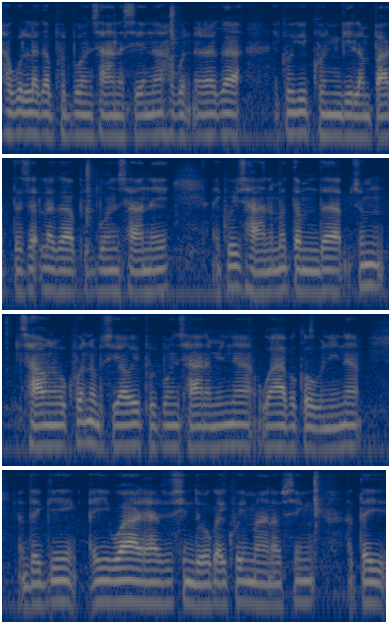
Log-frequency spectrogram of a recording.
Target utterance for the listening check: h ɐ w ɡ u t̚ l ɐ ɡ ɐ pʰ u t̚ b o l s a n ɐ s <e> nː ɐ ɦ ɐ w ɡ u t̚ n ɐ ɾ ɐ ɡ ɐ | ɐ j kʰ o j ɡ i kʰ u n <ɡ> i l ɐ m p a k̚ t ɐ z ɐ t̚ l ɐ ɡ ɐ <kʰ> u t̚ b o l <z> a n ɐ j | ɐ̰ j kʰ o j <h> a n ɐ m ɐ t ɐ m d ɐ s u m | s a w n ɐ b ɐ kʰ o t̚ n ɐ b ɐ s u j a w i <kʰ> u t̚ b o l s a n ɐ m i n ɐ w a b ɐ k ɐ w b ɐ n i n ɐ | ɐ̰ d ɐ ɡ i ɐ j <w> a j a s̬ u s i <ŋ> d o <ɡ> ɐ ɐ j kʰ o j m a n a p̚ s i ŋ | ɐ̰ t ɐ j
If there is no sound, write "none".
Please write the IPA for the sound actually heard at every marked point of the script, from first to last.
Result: e, ɡ, pʰ, s, s, pʰ, w, n, ɡ

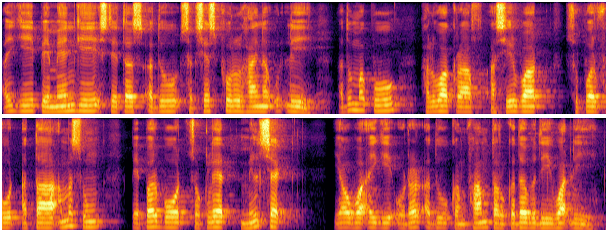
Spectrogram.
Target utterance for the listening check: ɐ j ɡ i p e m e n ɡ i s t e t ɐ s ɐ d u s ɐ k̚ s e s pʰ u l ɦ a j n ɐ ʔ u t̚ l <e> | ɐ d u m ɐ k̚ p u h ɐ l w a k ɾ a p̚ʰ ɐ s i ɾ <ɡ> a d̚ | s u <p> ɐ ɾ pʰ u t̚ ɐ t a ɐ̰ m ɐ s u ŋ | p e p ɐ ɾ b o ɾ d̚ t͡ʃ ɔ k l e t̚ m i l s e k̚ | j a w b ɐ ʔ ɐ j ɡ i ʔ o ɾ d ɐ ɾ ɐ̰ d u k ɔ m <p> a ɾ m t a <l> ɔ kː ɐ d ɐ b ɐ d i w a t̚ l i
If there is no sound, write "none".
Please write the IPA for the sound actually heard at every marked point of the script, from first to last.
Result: i, b, p, pʰ, ɾ

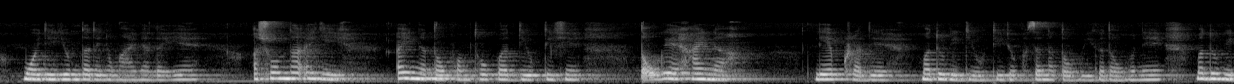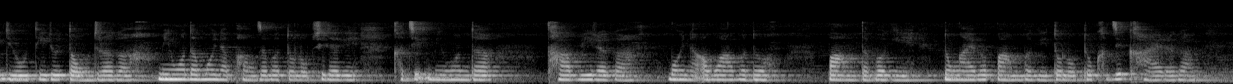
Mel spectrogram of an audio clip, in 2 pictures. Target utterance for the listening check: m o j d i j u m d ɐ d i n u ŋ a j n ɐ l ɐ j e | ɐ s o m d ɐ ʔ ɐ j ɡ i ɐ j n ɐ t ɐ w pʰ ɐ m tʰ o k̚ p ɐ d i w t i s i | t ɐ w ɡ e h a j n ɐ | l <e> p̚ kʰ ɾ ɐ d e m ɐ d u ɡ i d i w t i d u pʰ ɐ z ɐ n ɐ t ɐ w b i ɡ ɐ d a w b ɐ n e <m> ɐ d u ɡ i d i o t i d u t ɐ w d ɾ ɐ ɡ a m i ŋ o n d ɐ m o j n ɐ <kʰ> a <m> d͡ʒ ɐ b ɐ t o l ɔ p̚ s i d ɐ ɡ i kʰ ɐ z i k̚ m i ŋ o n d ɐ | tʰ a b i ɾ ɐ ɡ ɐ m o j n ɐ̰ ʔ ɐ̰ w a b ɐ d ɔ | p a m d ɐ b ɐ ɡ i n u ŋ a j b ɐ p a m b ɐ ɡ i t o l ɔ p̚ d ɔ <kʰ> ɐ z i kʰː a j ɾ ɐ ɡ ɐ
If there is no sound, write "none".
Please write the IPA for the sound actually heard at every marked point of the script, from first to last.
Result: e, m, pʰ, ŋ, kʰ

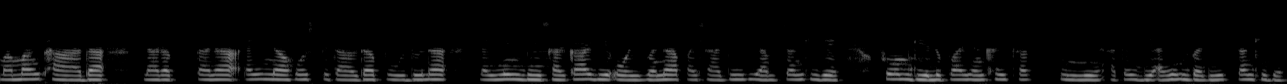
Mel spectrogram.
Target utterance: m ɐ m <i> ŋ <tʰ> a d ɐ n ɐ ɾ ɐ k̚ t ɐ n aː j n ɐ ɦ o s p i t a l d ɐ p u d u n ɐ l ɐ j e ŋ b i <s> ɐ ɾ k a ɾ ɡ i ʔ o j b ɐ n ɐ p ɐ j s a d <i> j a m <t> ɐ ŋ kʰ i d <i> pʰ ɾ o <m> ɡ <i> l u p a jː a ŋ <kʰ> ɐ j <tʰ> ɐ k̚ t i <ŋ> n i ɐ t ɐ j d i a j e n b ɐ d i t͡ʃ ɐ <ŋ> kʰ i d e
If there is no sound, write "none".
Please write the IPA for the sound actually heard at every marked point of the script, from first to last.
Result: a, tʰ, s, i, t͡ʃ, e, m, i, kʰ, kʰ, ŋ, ŋ

